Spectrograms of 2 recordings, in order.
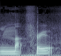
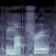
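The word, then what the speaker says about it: Mutfruit: If it's mute, go ahead, but I say mutt. Like a mutt, like a dog. So I always said mutt fruit.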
